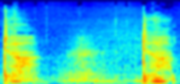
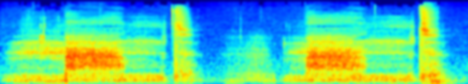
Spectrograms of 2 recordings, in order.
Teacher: all letter D's at the end of Dutch words are pronounced as a T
